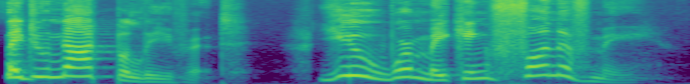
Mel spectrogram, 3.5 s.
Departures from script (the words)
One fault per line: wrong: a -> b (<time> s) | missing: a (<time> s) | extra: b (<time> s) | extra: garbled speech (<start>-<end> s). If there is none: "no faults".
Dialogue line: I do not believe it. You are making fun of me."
wrong: are -> were (1.9 s)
